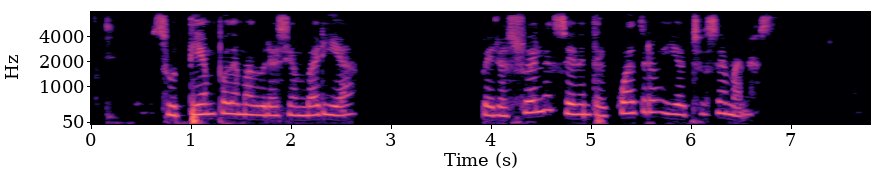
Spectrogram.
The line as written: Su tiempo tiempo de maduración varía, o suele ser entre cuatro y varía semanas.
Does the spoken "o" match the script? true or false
false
